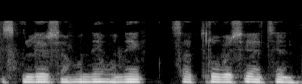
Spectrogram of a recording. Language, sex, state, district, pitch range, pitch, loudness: Bengali, male, Assam, Hailakandi, 115-120 Hz, 115 Hz, -15 LUFS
